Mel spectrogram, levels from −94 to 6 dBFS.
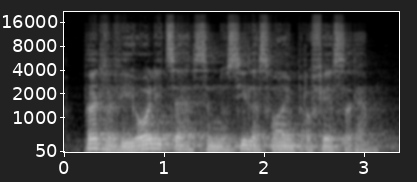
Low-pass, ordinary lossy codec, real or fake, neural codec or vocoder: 19.8 kHz; Opus, 24 kbps; real; none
